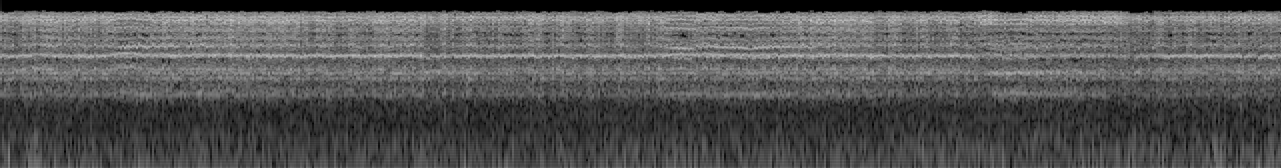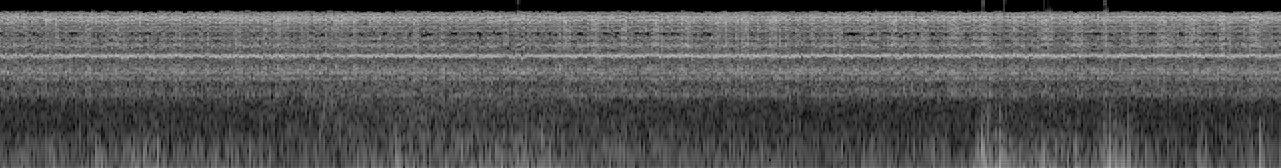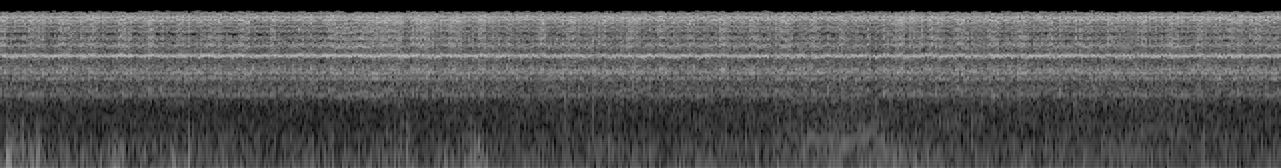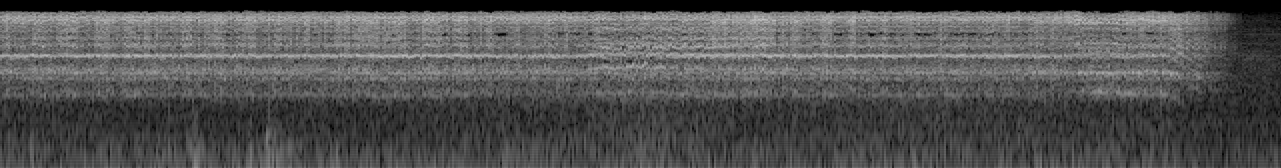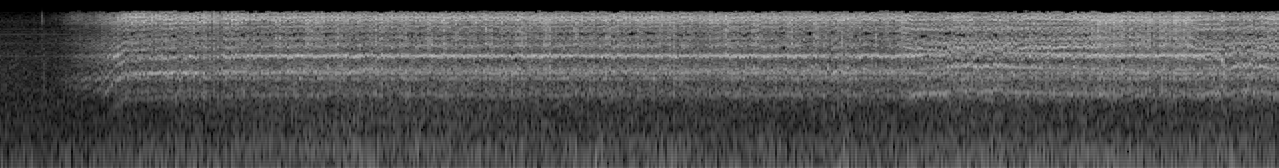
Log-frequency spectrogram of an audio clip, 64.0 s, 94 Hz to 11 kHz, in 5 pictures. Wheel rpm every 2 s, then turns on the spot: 200, 200, 200, 200, 200, 200, 200, 200, 200, 200, 200, 200, 200, 200, 200, 200, 200, 200, 200, 200, 200, 200, 200, 200, 200, 40, 150, 200, 200, 200, 190, 200.
none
